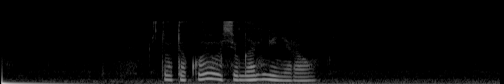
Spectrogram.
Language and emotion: Russian, neutral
